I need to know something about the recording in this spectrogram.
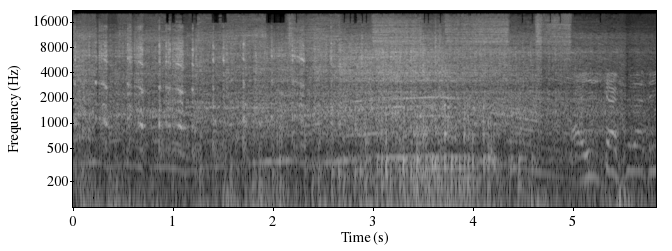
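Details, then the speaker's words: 1991 Honda CRX Si barn find, engine freed after sitting 10+ years and first run on fresh fuel: rough, lumpy, uneven idle that stumbles and shakes, running on two cylinders; spark present at cap, owner suspects two stuck fuel injectors. "running by itself. Not very good. It's running on two cylinders. That's kind of cheats, but um it's possible we have two stuck injectors because this spark plug has fire and so does this one."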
